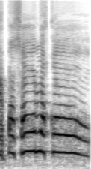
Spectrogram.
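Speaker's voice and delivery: very high, very slow, swooping, sing-song drawl. Imitating a man who lived in the family basement, in a high-pitched voice. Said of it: "He had a high pitched voice like that".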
